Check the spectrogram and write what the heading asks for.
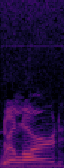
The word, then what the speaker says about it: Willard: We're on a first syllable besard. I said on the lard. Willard.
